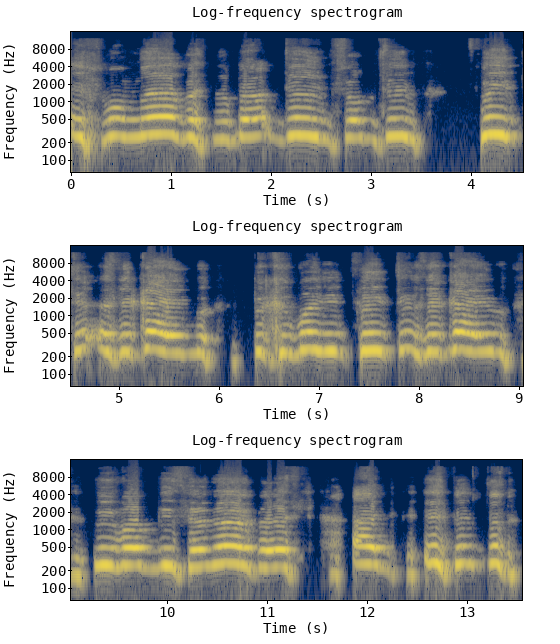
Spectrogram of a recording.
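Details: Adult man with cerebral palsy; dysarthria associated with cerebral palsy.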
